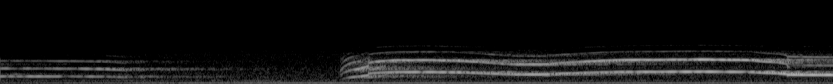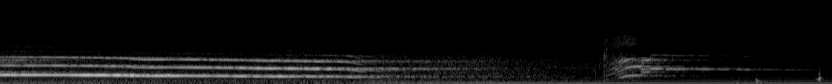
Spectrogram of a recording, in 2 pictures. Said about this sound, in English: It's actually a wolf, not a coyote, but just to give a sound for us so we get a feel for it.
